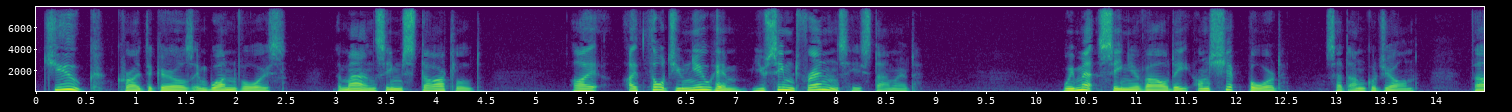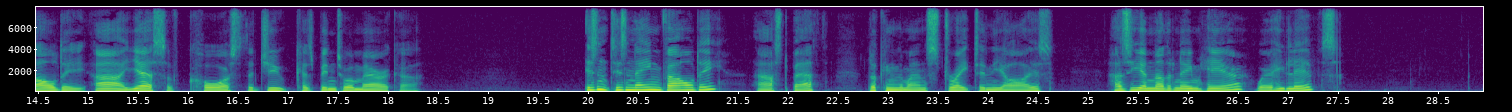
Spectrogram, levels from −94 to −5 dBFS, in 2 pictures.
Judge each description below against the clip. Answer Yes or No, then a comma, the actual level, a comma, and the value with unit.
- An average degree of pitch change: No, wide, 6.2 semitones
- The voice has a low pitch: No, medium, 150 Hz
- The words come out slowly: Yes, slow, 130 wpm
